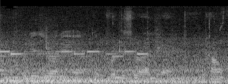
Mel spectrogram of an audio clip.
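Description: A simple high-pitched electronic tune of a few stepping notes, over a steady low rumble of street traffic and faint voices in the background.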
